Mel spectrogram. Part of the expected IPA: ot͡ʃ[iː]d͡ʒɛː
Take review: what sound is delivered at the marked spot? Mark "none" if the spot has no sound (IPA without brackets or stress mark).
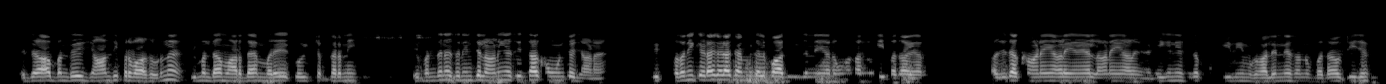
iː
